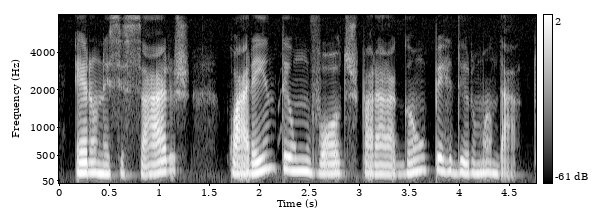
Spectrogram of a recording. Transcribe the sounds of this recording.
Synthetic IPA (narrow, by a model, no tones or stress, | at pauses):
ɛɾɐ̃w̃nesesaɾjʊs | kwa̰ɾẽnt̪ɐiũvɔt̪ʊ̥spaɾɐaɾaɡɐ̃w̃peɾd̪eɾʊmɐ̃nd̪a̰t̪ʊ̥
